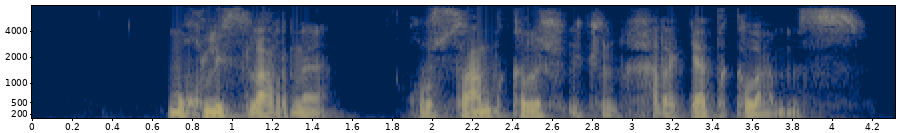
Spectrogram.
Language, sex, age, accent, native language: Uzbek, male, 18-24, Namangan, Uzbek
